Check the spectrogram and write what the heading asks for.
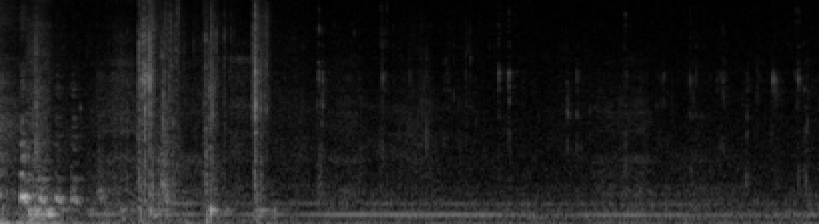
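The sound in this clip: Faint, soft chewing of a gummy candy: a few wet, sticky clicks and smacks in the first seconds, then quiet chewing over a low steady hum.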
